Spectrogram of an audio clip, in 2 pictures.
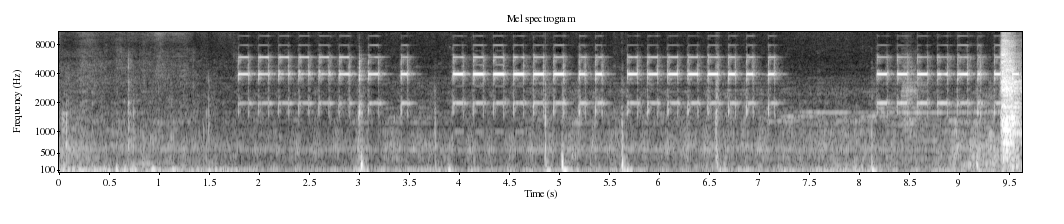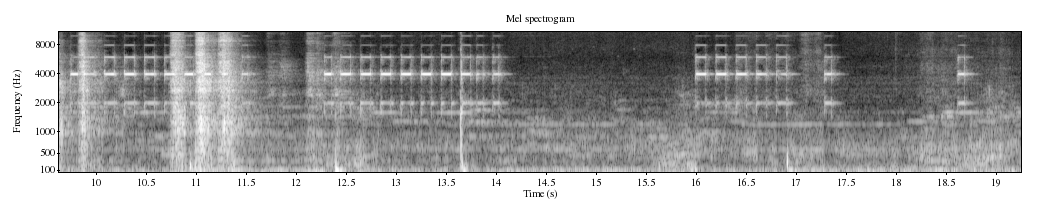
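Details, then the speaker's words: Rapid high beeping in long bursts from a Yamasu laser level that beeps continuously when rotated, suspected to come from moisture at the pendulum sensor, with later models' copper washer prone to faults; cleaning cleared the beeping. "Khách báo tình trạng đấy quay khi mình quay là nó nó báo báo lỗi nhá trước đó nó báo lỗi liên tục"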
